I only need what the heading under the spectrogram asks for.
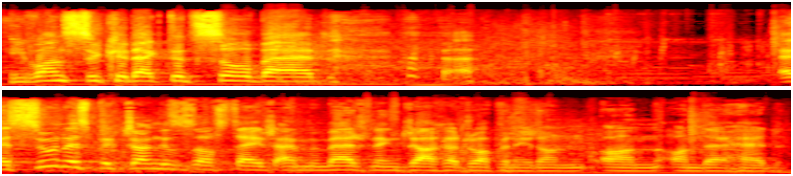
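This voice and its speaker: A man calling play-by-play for an online fighting-game tournament in an energetic way, with frequent fillers. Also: a little high, moderate pace, long pauses, soft background music. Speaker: play-by-play commentator. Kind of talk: esports commentary.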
